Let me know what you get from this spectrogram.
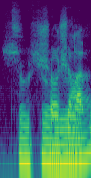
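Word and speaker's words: xocolatl: Xocholat, which is the Aztec pronunciation, xocho, of chocolate.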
